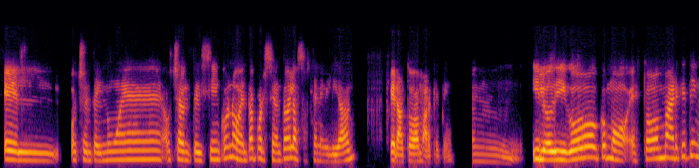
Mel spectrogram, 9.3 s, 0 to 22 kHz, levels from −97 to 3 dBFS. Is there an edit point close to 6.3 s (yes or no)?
yes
